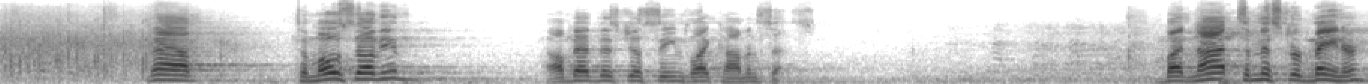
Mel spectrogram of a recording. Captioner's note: laughter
